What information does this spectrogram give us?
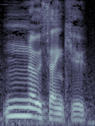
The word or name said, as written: no thank you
